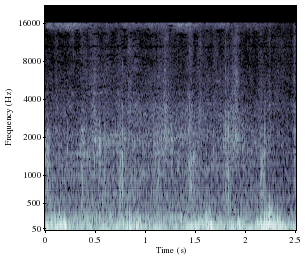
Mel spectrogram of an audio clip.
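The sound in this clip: Running footsteps of people jogging, steady rhythmic thuds repeating at an even pace with a low background hum.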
